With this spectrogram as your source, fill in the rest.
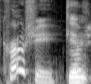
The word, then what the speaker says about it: Croce: Is it Croce? It's Croce. Jim Croce? Jim Croce. Croce? Whatever. That's how you say it, True.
